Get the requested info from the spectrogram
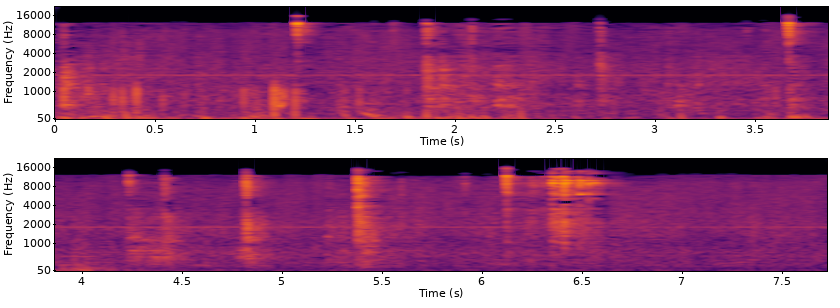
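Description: A metal wrench clicking and clinking against the chrome supply-line nut and shut-off valve as the toilet supply line is loosened. There is handling rumble over the first few seconds, then scattered sharp ticks that stop about six and a half seconds in.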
